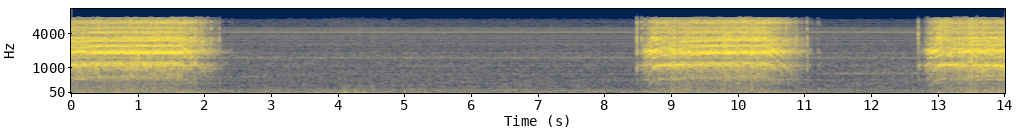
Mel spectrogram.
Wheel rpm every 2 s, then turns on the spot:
150, 10, 0, 0, 80, 70, 70.
none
